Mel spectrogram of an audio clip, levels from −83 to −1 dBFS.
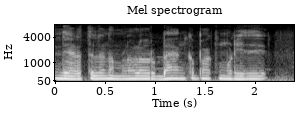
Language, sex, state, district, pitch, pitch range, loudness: Tamil, male, Tamil Nadu, Nilgiris, 150 Hz, 140-150 Hz, -15 LUFS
